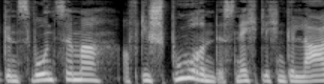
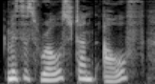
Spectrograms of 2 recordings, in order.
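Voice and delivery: ordinary delivery

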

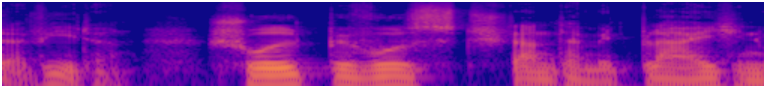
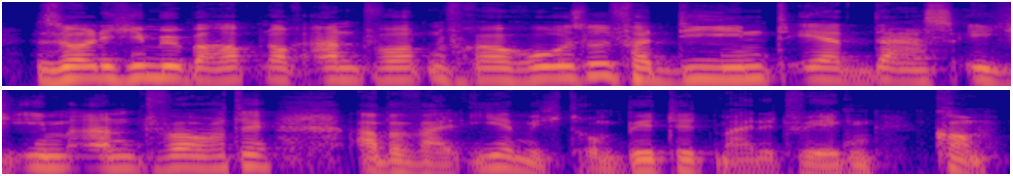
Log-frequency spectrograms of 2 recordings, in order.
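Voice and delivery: high-pitched sarcastic tirade settling at the end; worked-up and contemptuous; scornful, indignant matchmaker; 10 semitones higher, 5 dB louder than usual. Acted. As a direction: ask in scorn, then grudgingly give in.

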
